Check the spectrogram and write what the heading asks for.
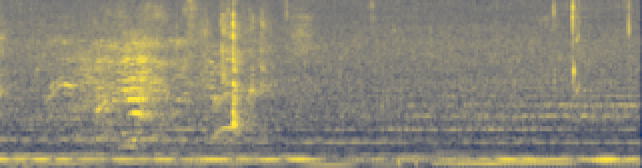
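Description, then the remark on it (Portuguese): Quiet liquid sounds of water being poured and sipped, with soft wet drips and a brief clink, over a low steady background hum. “Você deixa eu tomar uma água, irmão.”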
